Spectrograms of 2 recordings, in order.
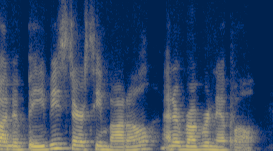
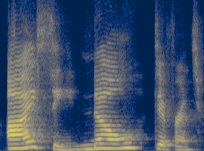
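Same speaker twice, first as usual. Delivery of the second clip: put-on stubborn girl; 4 semitones higher, 7 dB louder than usual. A narrator's reading. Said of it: "replied Fern".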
